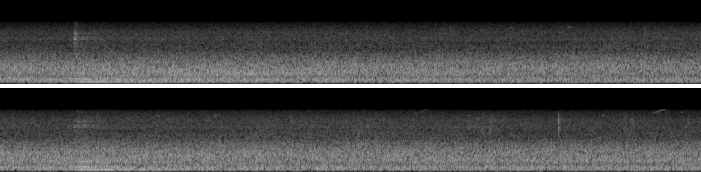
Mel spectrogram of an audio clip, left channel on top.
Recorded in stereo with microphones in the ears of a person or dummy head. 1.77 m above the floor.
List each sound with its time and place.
0.7 s a guitar: 35° left (ahead or behind), 9 m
